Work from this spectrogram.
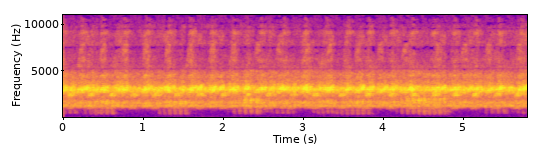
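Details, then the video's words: Chorus of frogs calling to mate on a quiet rural night during rice-planting season, a continuous shrill trilling wall overlaid by a nearer frog's lower rattling croaks, repeated roughly every three-quarters of a second. "The sound of frogs on a quiet country night"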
